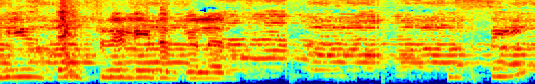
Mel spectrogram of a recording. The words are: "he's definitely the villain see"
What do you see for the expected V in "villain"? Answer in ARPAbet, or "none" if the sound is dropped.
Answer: B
